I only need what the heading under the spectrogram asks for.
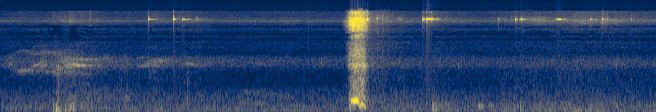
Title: Dog is sneezing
